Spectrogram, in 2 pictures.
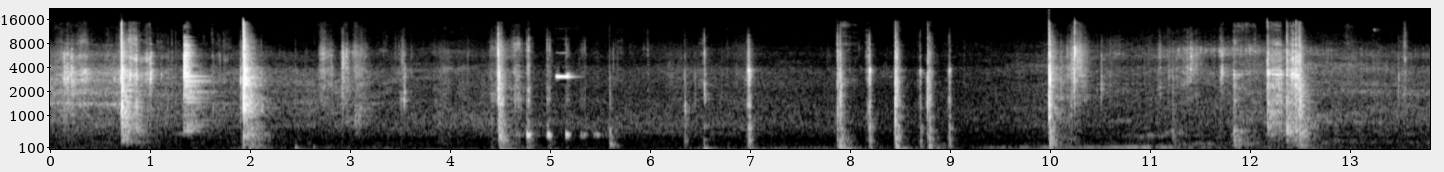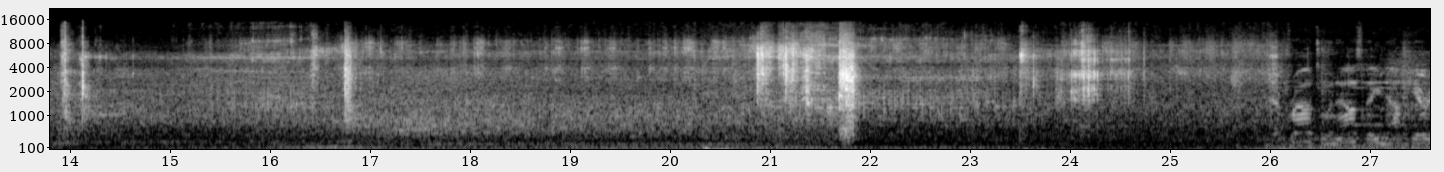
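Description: A pickup truck being refuelled at a fuel pump. There are sharp clicks and knocks as the fuel door, filler and nozzle are handled, and from about ten seconds in a steady low hum and hiss while the fuel is pumped.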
